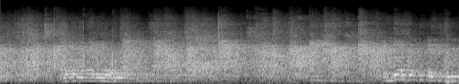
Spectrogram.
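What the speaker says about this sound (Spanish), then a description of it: "Denle un aplauso fuerte al Señor." A church congregation applauds loudly for several seconds, a dense, even wash of clapping with voices calling out over it.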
